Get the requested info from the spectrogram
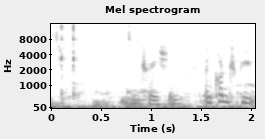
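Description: Faint speech, with a few quick clicks just after the start.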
